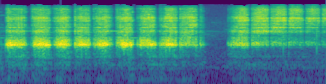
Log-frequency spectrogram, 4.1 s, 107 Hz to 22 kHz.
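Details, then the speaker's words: Briggs & Stratton 15.5 HP Intek OHV engine from a Husqvarna YTH150 mower that won't start: rhythmic gritty rasping strokes, nearly four a second, as coarse compound laps a valve onto its seat; the grinding changes as lapping progresses. "on a bien entendu la différence de bruit je décale d'un quart environ des cales il ya plus de gros bruit"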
